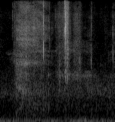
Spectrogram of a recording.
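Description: Faint rustling and a few light clicks over a low steady rumble.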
